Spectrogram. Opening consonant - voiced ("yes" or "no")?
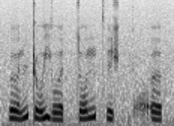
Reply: yes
